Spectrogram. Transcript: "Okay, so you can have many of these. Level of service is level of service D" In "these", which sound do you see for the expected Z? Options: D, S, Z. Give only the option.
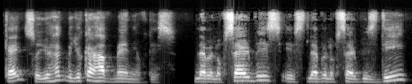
S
